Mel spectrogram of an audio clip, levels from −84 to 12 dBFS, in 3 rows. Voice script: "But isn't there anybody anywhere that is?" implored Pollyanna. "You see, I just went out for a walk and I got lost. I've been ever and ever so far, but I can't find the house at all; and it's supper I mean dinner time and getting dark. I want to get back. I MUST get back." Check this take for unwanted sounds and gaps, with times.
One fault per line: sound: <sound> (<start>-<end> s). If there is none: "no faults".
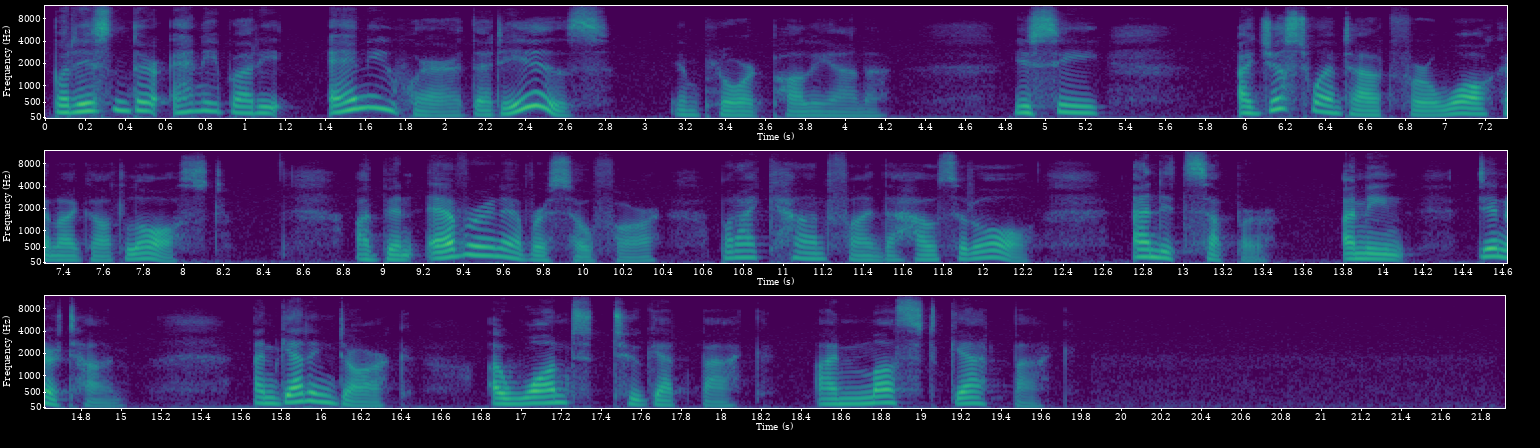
no faults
